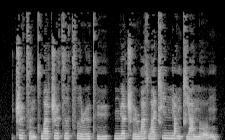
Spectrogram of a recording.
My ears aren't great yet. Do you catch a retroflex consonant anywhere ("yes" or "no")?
yes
